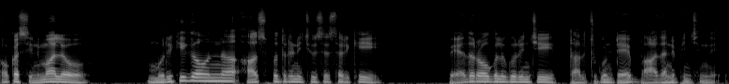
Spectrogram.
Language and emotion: Telugu, sad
